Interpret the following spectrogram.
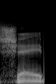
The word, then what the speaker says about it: Shai: Not only do they have arguably the MVP of the league, I call him Shy, even though his name is Shea because it's spelled Shai.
